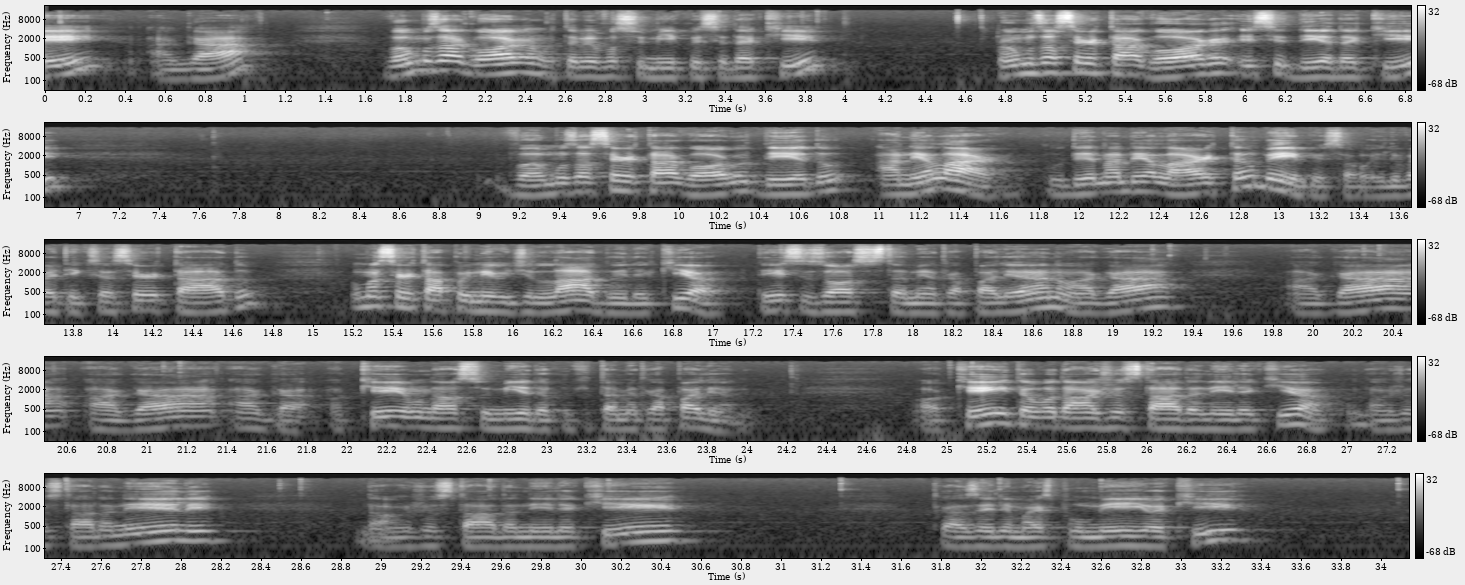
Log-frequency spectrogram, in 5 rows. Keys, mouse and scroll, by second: 1.4 middle click, 1.4 h, 2.8 shift+right click, 3.3 shift+right click, 4.5 h, 6.4 middle click, 9.5 middle click, 10.8 KP_1, 14.1 middle click, 15.5 KP_3, 17.1 right click, 18.3 h, 18.9 right click, 19.2 h, 20.0 right click, 20.2 h, 20.8 right click, 21.0 h, 21.8 middle click, 24.7 right click, 25.7 click, 28.2 right click, 29.2 right click, 29.9 click, 31.7 right click, 32.3 click.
